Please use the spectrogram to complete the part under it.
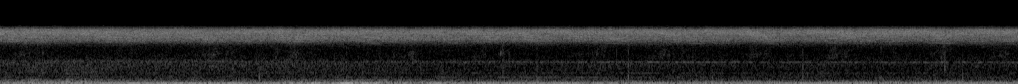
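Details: Cicadas droning in a constant shrill buzz, joined by a faint steady lower tone and some low rumbling noise in the background.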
